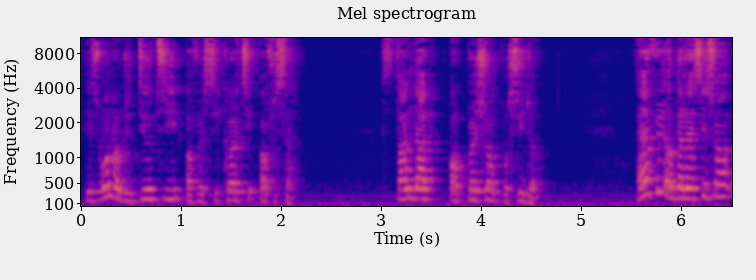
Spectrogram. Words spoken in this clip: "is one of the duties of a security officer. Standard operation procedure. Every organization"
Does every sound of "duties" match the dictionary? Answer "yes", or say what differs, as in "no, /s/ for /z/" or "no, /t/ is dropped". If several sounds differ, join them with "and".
no, /z/ is dropped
